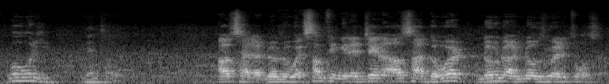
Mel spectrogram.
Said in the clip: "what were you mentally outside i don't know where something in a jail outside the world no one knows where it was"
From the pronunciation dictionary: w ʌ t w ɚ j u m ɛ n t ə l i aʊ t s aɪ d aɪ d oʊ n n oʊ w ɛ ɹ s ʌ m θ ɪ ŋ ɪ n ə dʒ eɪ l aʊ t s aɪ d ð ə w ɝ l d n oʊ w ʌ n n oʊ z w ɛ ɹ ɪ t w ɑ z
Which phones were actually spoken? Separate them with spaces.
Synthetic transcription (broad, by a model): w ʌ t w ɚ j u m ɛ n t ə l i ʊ t s aɪ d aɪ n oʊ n n oʊ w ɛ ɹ s ʌ m θ ɪ ŋ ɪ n ə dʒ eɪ n aʊ t s aɪ d ð ə w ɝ d n oʊ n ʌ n n oʊ z w ɛ ɹ ɪ t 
